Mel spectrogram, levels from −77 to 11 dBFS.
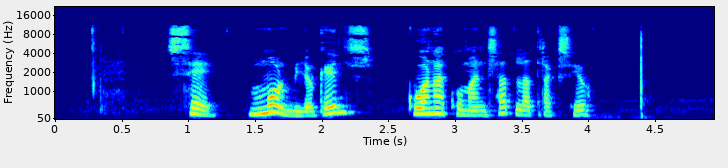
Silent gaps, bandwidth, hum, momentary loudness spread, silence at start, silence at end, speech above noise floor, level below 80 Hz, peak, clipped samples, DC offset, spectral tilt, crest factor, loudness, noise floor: none; 11.5 kHz; none; 18 LU; 0.25 s; 0.95 s; 45 dB; -72 dBFS; -4 dBFS; under 0.1%; under 0.1%; -4.5 dB/octave; 22 dB; -23 LUFS; -66 dBFS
